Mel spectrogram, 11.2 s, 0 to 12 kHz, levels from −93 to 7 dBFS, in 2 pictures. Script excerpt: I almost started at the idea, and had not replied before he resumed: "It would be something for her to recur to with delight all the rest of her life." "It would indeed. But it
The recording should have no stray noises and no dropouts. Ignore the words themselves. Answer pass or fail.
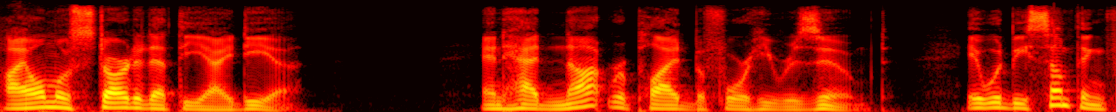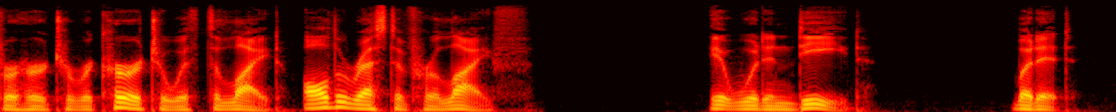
pass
